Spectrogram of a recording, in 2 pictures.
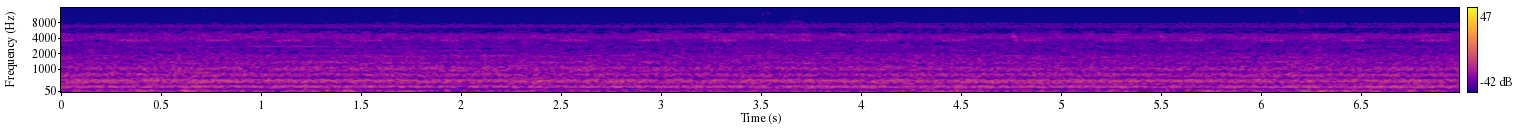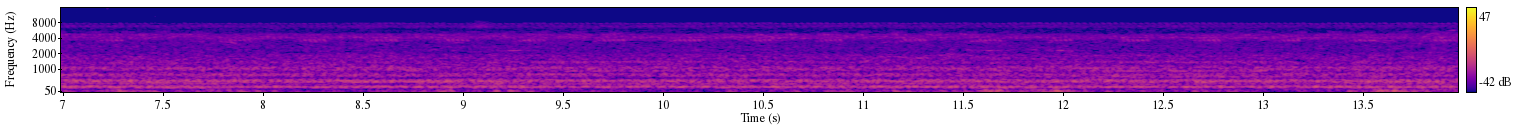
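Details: Many honey bees at hives in a mountain area troubled by hornets, feeding on sugar water during colony merging; a long, dense, even buzzing drone with stacked overtones, faint brief clicks here and there, and steady hiss.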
